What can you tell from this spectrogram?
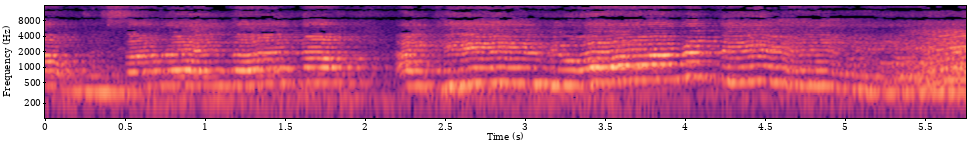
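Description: A woman singing unaccompanied in long held, wavering notes, with a short breath about two seconds in and a final low note held steady near the end.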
